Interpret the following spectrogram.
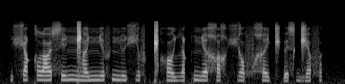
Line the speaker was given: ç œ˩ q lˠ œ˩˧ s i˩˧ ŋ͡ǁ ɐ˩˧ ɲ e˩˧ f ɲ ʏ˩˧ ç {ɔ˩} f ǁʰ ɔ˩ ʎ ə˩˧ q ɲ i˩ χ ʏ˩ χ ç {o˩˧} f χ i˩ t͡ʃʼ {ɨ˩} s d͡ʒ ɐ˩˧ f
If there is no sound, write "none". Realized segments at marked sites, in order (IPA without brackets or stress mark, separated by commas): ə˩, ɔ˩˧, ɨ˩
